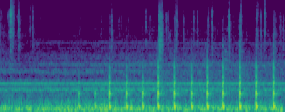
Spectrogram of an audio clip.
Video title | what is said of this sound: Comment faire un Pain AU LEVAIN ? Ma recette de PAIN au LEVAIN | que je le fais toquer, il va sonner creux, il va être bien cuit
